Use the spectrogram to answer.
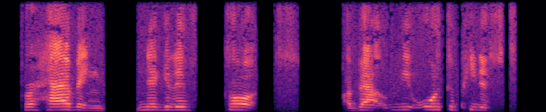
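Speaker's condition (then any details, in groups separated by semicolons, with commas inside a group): Cerebral palsy; tongue and legs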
